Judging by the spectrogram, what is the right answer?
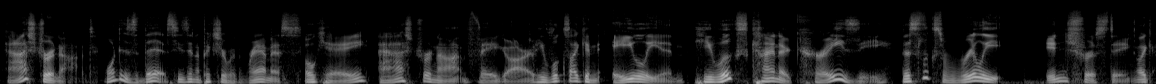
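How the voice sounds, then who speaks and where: A man's voice: medium pitch, no echo. A young adult man giving casual reaction commentary, chatty and informal, thinking aloud as he hosts. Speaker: reaction video host. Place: indoor room at a desk. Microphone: close desk microphone on boom arm.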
